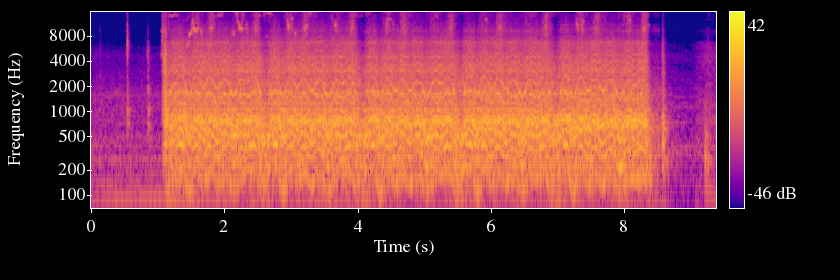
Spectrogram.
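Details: 1994 Freightliner Classic with an old Caterpillar diesel (3406B) that sat for years: about seven seconds of labored, dragging, too-slow cranking after jumper-cable grounds were added to the starter and body, no catch or firing, no start. Cause suspected, not confirmed.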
